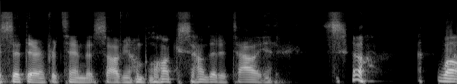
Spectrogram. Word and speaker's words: Sauvignon Blanc: There's a whole extra syllable in there.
